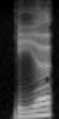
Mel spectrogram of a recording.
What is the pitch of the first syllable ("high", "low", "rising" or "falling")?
rising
